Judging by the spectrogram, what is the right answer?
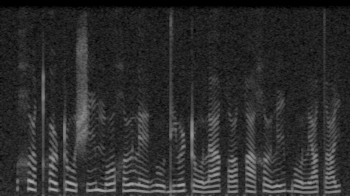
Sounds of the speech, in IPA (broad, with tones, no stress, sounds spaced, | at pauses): χ ɯ˧˩ qʰ u˧˩ ʈ o˧˩ ʃ i˨˦ m o˨˦ χ ɯ˨˦ l e˧˩ ɦ u˧˩ d j ɯ˨˦ ʈ o˧˩ l a˨˦ q o˨˦ q a˧˩ χ ɯ˧˩ l i˨˦ b o˧˩ l e˨˦ tˤ i˨˦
